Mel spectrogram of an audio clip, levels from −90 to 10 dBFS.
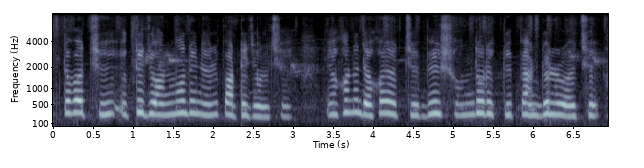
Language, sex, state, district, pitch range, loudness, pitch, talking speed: Bengali, female, West Bengal, Dakshin Dinajpur, 255-290 Hz, -24 LUFS, 270 Hz, 130 wpm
